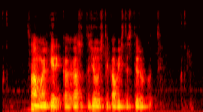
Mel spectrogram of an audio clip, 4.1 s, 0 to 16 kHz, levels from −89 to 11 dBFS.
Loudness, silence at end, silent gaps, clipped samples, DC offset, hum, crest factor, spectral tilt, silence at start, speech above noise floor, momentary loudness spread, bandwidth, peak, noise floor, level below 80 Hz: -25 LUFS; 1.05 s; none; under 0.1%; under 0.1%; none; 20 dB; -8 dB/octave; 0.6 s; 37 dB; 8 LU; 6.8 kHz; -6 dBFS; -62 dBFS; -62 dBFS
